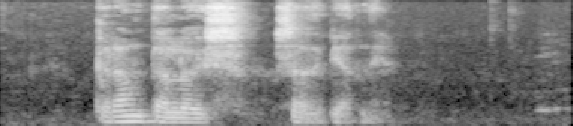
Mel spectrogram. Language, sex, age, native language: Icelandic, male, 50-59, Icelandic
